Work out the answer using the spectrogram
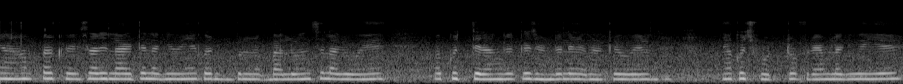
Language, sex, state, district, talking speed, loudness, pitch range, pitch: Hindi, female, Chhattisgarh, Raigarh, 185 wpm, -24 LUFS, 240-255 Hz, 250 Hz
